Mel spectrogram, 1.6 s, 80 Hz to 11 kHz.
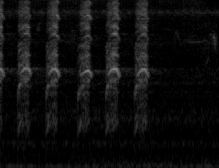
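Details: At a Montana nest in Charlo, an osprey of the resident pair gives five sharp, whistled, high cheeps, each about a fifth of a second apart, then falls silent; camera recording from 17 August 2018, early afternoon, faint hum beneath.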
